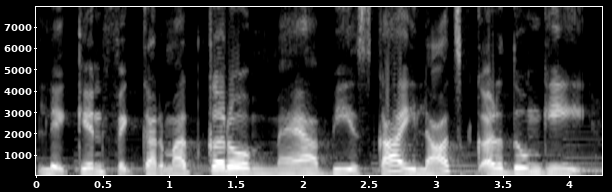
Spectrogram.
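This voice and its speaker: A woman voicing a calm, assured older sorceress mother in an animated fairy tale, with a measured manner. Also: lowish voice, soft background music, pitched below the performer's own voice. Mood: reassuring.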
